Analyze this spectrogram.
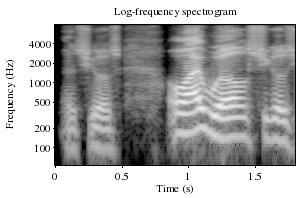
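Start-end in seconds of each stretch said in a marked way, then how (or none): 0.8-1.5 high, loud imitation of a breezy mom; reply like a mother who suspects nothing, loudly and up high; imitated carefree mom, pitch jumping up; oblivious mom. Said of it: "She has no idea what's going on".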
